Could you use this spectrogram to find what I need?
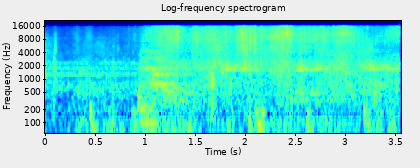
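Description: Footsteps swish through dry brush.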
